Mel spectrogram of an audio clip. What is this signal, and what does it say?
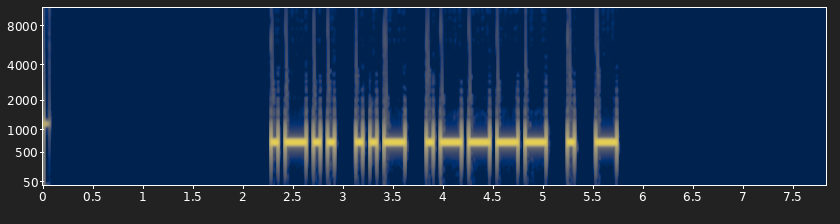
Morse code, heard as a keyed tone, about 17 wpm, 700 Hz. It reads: LU1ET
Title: DXCC-100 Call Signs - 5 Characters - 17wpm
